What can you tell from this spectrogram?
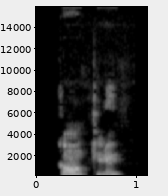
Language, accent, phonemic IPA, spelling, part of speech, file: French, Canada, /kɔ̃.kly/, conclues, adjective / verb, LL-Q150 (fra)-conclues.wav
- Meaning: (adjective) feminine plural of conclu; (verb) second-person singular present subjunctive of conclure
